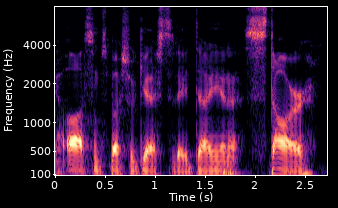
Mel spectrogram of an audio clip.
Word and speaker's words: Stoehr: special guest today Diana star even though it looks like store you'll see it in the the description it's pronounced star and you are seriously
